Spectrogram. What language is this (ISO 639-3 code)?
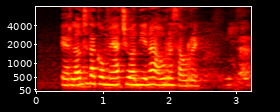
eus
